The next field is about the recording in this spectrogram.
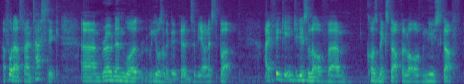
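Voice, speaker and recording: Young guy rambling excitedly about his fave films, lots of ums and restarts, voice getting a bit worn, plain middle pitch. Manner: chatty and enthusiastic, with frequent fillers and self-corrections. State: losing his voice. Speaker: movie review channel host. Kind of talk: casual ranking monologue to camera.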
